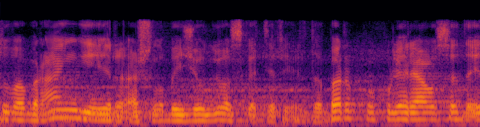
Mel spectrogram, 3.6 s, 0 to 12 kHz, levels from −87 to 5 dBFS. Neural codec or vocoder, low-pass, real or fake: none; 7.2 kHz; real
